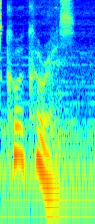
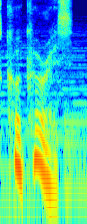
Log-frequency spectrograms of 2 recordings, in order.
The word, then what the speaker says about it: Kourkouris: The older name of the church was Kourkouris, while it is referred to also as Kourkouris [stressed on the last syllable], most probably from the name of the original owner of the chapel.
